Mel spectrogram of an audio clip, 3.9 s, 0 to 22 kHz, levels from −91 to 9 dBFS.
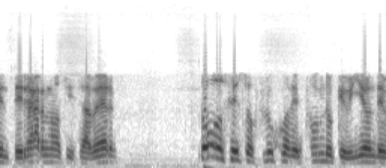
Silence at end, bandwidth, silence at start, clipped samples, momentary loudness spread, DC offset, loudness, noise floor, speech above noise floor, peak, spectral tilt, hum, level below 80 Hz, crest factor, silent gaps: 0 s; 8.8 kHz; 0 s; under 0.1%; 6 LU; under 0.1%; -23 LUFS; -61 dBFS; 39 dB; -10 dBFS; -6 dB/octave; none; -58 dBFS; 14 dB; none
